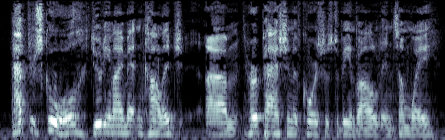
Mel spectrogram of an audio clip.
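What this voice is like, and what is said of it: Yankee (Connecticut) accent. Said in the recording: “I should have recognized that Yankee accent. ... they say it still comes out once in a while.”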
